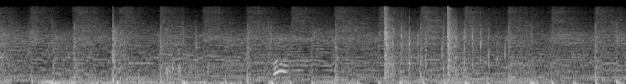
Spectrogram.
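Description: Shotgun shots over background music with a steady beat: one at the start, one about a second in, and two about half a second apart around four seconds in.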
